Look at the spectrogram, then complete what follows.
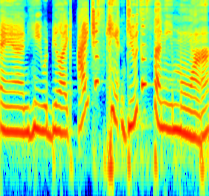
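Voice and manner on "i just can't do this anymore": put-on mocking tone. Acting out a man mocking a woman by repeating her words, mocking imitation of her.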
